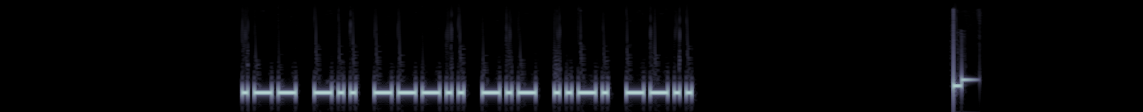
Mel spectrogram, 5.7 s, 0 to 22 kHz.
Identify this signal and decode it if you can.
Morse code, heard as a keyed tone, about 40 wpm, 700 Hz. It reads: WD8KFZ
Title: USA Call Signs - 3x Character Spacing - 40wpm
